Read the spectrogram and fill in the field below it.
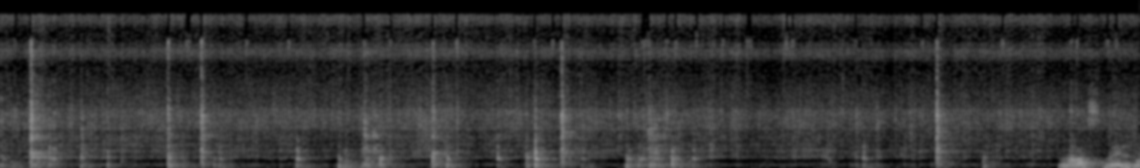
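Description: Ginger garlic paste fries in a pan over golden-brown onions, a close crackling sizzle punctuated by frequent sharp spatula clinks and scrapes as it is stirred, with no voices.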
